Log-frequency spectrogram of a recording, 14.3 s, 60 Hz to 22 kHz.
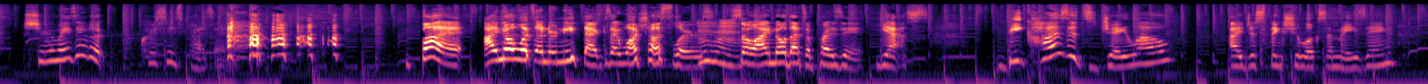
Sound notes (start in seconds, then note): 2.3 laughs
